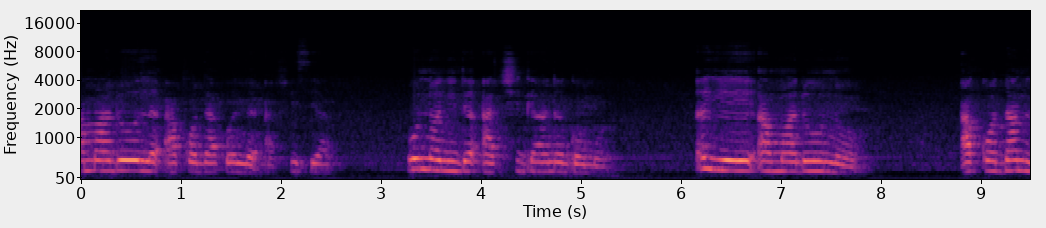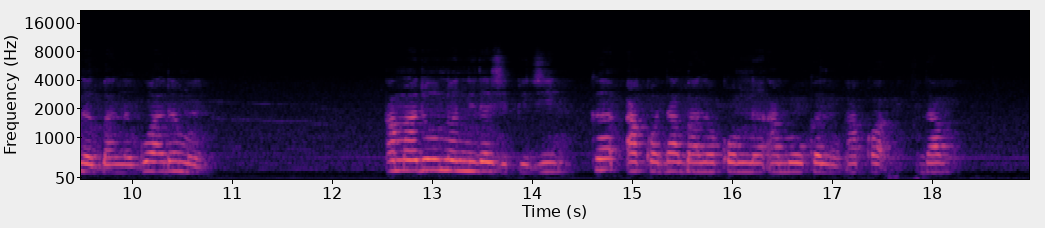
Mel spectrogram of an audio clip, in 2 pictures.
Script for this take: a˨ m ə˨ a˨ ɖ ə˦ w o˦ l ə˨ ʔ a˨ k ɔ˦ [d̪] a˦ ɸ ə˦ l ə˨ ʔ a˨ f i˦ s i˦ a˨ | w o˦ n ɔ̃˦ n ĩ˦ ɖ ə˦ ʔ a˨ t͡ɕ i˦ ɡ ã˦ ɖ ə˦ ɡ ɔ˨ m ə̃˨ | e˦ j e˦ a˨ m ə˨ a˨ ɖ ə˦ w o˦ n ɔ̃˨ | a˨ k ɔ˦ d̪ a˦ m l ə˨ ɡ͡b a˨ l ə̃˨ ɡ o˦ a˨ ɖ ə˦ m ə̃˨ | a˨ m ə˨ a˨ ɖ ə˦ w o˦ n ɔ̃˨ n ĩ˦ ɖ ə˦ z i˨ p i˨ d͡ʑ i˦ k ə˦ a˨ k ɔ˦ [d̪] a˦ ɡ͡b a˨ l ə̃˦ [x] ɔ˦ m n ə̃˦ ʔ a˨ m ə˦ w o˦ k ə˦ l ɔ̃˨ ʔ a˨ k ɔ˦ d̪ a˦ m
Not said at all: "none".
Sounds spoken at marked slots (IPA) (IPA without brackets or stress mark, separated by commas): d̪, d̪, k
